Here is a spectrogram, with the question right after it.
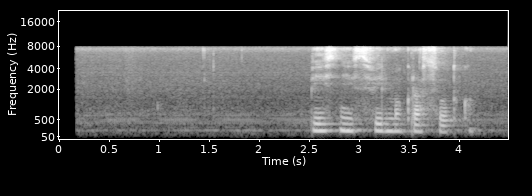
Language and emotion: Russian, neutral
